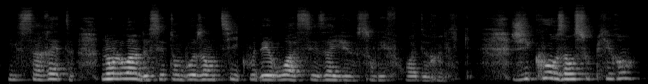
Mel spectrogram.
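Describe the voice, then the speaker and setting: Slow, grieving tragic messenger acted by a woman. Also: mid-range voice, echoey room. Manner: solemn, measured, swinging between hushed and forceful. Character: grief-stricken male tutor recounting his prince's horrific death. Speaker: performer reading a classical tragedy monologue. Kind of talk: dramatic classical French verse recitation.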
